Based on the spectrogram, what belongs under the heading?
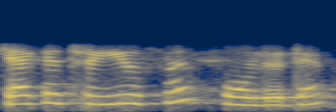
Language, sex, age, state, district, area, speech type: Hindi, female, 18-30, Uttar Pradesh, Ghazipur, rural, conversation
